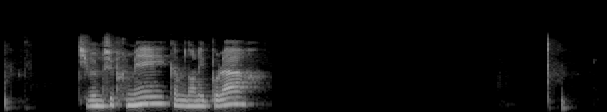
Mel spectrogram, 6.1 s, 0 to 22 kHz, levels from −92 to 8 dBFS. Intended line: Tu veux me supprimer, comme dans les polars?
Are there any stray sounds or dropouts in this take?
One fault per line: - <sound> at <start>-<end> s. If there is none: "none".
none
